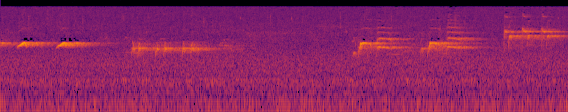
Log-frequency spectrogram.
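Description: A songbird singing in short phrases of clear whistled notes: three quick notes at the start, a lower phrase about two seconds in, and two or three richer phrases in the second half. A constant background hiss runs underneath.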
